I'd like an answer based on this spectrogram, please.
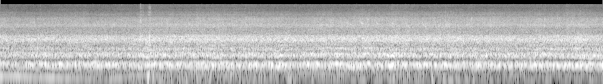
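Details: Honey bee colony humming at an apiary hive, an unbroken buzzy drone with stacked overtones, a brief low tone early on and a soft tick near two seconds.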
